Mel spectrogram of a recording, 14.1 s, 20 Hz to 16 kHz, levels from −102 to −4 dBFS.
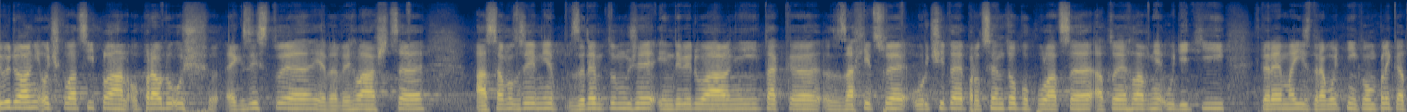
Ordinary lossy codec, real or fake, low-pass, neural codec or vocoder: AAC, 48 kbps; fake; 14.4 kHz; codec, 44.1 kHz, 7.8 kbps, DAC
